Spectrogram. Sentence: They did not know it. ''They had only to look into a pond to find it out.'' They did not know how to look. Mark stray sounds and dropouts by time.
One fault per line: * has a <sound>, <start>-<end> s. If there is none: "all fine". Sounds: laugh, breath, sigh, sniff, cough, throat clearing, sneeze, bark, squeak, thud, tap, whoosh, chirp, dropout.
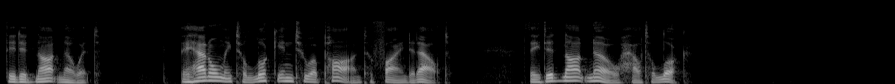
all fine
